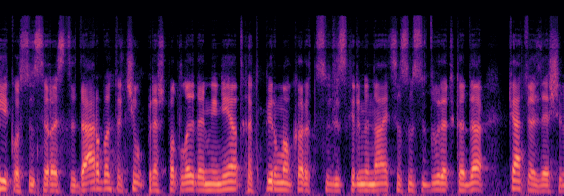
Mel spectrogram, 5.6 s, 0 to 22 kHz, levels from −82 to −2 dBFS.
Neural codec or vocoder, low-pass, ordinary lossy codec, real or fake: codec, 32 kHz, 1.9 kbps, SNAC; 14.4 kHz; Opus, 32 kbps; fake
